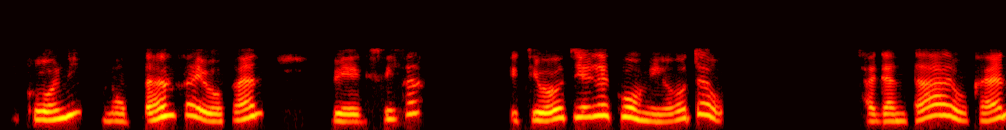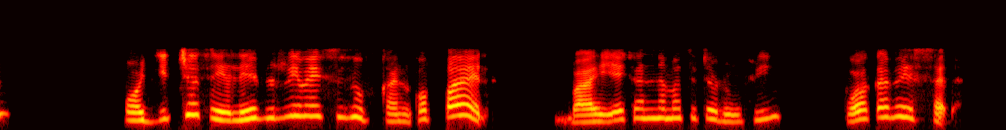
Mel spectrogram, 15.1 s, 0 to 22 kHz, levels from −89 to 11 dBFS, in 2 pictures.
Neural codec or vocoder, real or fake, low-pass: codec, 24 kHz, 3 kbps, HILCodec; fake; 5.4 kHz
